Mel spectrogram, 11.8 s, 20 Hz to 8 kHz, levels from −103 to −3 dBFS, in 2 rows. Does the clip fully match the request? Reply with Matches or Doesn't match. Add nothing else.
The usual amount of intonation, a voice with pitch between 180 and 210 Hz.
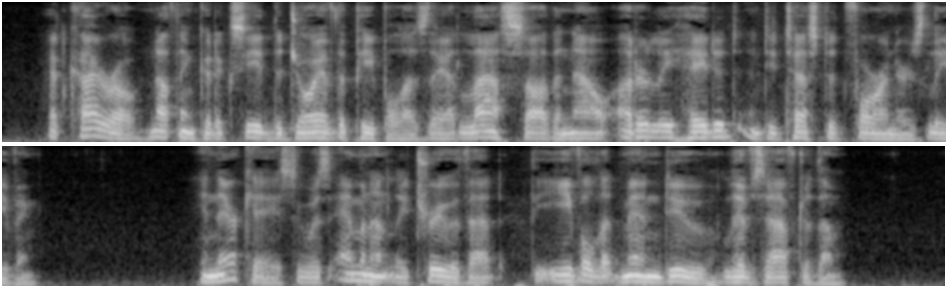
Doesn't match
